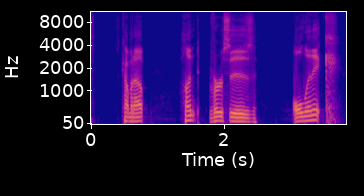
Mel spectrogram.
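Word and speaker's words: Oleinik: Hunt versus Olenek, I think is how you say that name. Yeah, Olenek, yep.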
